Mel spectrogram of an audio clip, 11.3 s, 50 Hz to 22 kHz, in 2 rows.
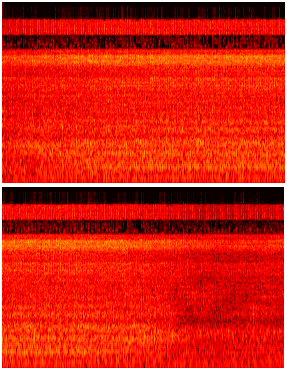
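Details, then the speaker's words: BMW 318, 2006, 95 kW petrol, manual, 167,000 km, idling with the microphone held close under the bonnet: an even, fast valvetrain patter with no irregular knocks and no smoke at start; the engine sound is entirely normal. "Ja ma panen lähemale, siis saab kuulata mootori häält. See on täiesti normis"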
